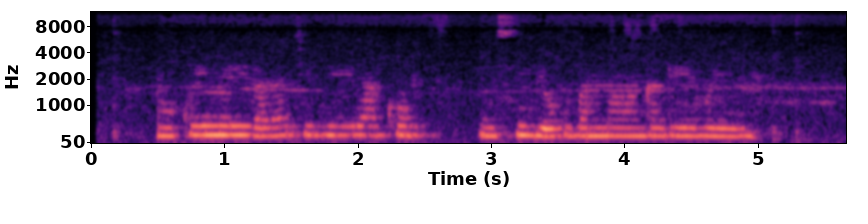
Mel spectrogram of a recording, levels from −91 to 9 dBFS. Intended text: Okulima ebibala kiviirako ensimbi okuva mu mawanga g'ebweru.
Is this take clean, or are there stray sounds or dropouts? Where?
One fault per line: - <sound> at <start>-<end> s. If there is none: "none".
none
